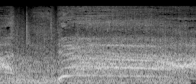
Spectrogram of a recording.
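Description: An actor lets out a loud, sustained scream at the camera that rises into a long, raw howl, filling the whole two seconds with strained, harmonic vocal intensity and no spoken words.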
